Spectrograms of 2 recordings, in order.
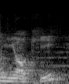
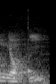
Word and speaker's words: gnocchi: Next, we have the antipasti from Squisito, the truffle gnocchi, and the seafood black ink pasta.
